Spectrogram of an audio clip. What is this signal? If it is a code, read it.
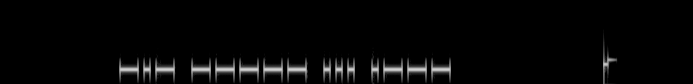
Morse code, heard as a keyed tone, about 20 wpm, 700 Hz. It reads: K0SJ
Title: USA Call Signs - 4 Characters - 2x Character Spacing - 20wpm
